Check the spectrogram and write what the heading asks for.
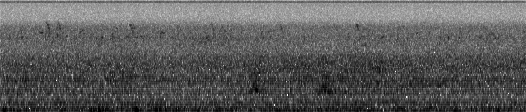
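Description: Faint outdoor background noise with a low rumble, and a single light knock about one and a half seconds in.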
